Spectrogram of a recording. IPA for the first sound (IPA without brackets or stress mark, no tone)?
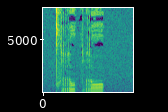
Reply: kʰ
